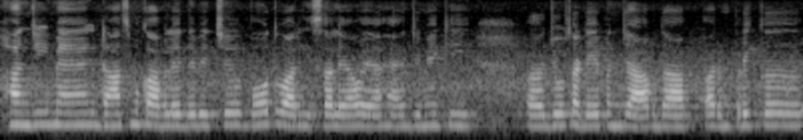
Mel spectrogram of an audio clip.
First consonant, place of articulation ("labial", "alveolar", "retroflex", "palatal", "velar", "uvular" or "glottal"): glottal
